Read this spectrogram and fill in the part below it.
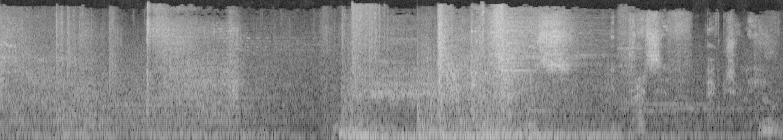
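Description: Game spells whoosh and burst during a fight.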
